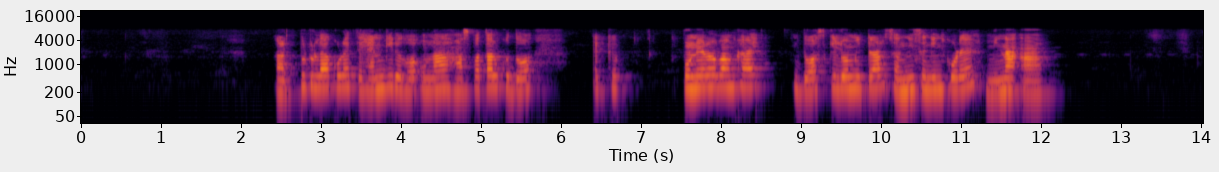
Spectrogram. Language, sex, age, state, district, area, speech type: Santali, female, 18-30, West Bengal, Purba Bardhaman, rural, spontaneous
